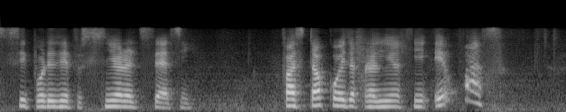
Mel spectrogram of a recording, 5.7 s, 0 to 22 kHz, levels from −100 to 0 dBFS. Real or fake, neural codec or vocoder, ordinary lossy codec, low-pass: fake; codec, 16 kHz, 0.7 kbps, FocalCodec; none; none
